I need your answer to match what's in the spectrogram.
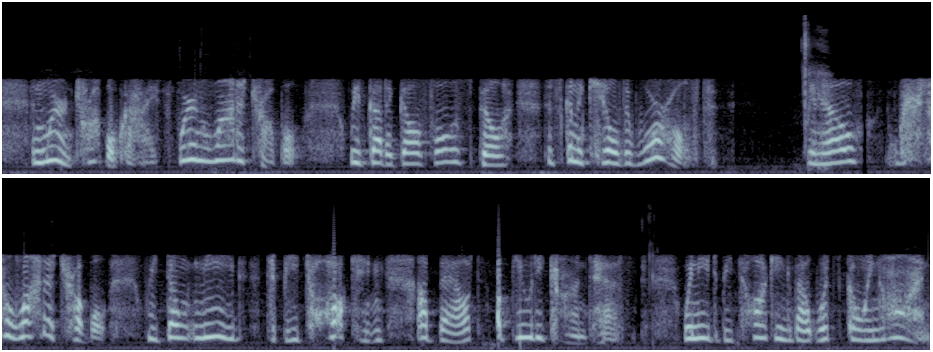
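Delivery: exasperated, fed-up, frustrated outburst. The guest answers the interviewer's question, frustrated. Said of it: "I can certainly hear the frustration in your voice".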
